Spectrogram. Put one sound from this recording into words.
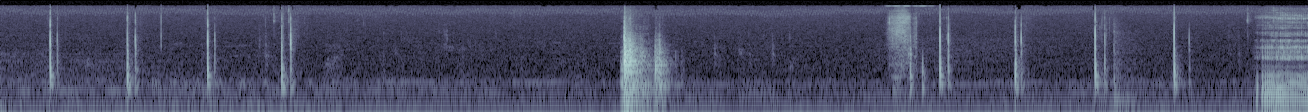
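Soft knocks of hands gripping a wooden ledge sound at a steady pace.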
